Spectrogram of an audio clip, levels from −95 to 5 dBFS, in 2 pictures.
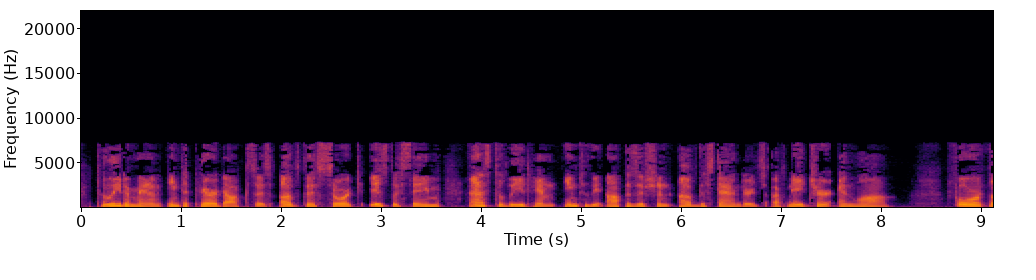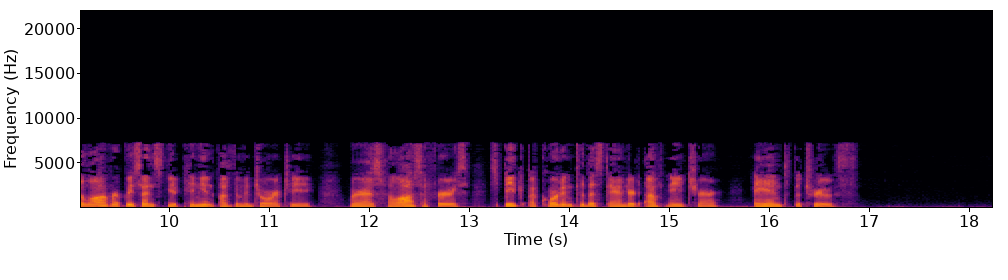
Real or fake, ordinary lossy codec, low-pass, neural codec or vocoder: fake; MP3, 32 kbps; 7.2 kHz; codec, 44.1 kHz, 2.6 kbps, SNAC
